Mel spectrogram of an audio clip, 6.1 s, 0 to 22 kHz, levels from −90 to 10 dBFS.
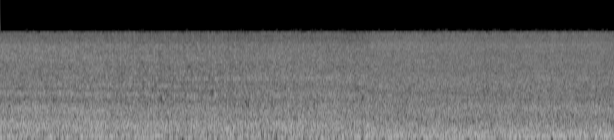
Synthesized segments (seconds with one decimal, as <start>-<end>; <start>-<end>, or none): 1.0-2.5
